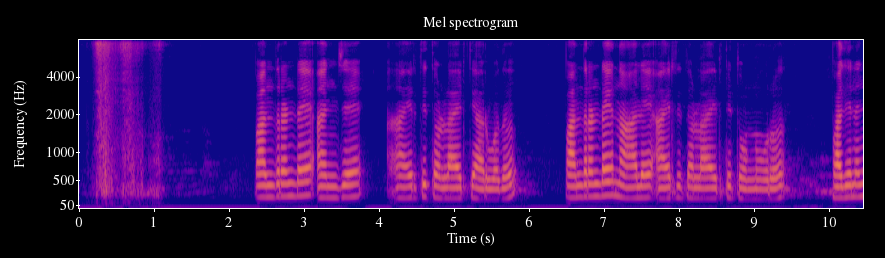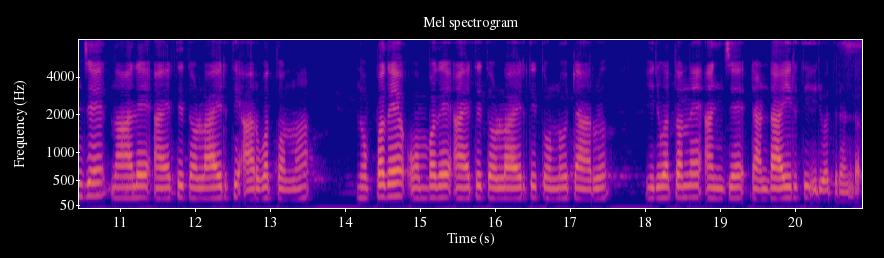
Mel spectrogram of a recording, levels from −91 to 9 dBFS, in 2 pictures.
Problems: background sounds at intervals, low volume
